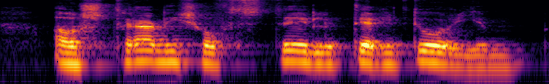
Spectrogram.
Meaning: Australian Capital Territory (a federal territory in southeastern Australia, containing the capital, Canberra)
- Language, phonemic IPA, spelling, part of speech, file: Dutch, /ɑu̯ˌstraː.lis ˌɦoːft.steː.də.lək tɛ.riˈtoː.ri.ʏm/, Australisch Hoofdstedelijk Territorium, proper noun, Nl-Australisch Hoofdstedelijk Territorium.ogg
